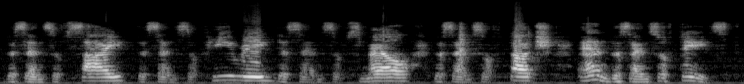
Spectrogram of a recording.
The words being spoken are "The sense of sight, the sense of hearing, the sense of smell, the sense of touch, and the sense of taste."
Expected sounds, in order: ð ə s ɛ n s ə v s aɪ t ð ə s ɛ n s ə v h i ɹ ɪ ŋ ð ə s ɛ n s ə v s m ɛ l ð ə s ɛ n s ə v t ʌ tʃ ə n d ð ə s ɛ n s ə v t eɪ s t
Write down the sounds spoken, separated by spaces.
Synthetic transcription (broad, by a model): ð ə s ɛ n s ə v s aɪ t ð ə s ɛ n s ə v h i ɹ ɪ ŋ ð ə s ɛ n s ə v s m ɛ l ð ə s ɛ n s ə v t ʌ tʃ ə n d ð ə s ɛ n s ə v t eɪ s t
